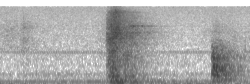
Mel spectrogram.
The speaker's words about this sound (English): Why you gotta kick the door open?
